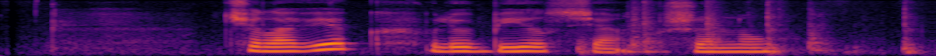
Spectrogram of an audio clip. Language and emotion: Russian, sad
